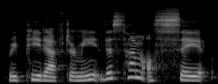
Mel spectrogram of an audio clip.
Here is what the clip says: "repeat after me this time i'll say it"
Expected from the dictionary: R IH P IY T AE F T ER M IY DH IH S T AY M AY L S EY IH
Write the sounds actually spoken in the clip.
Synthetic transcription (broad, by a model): R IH P IY T AE F T ER M IY DH IH S T AY M AY L S EY IH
